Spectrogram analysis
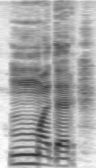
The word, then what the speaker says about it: mother: MOTHER इसको पढ़ते हैं मदर। देखो OTHER को आप क्या पढ़ते हो, अदर पढ़ते हो ना, तो यम लग जाएगा।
